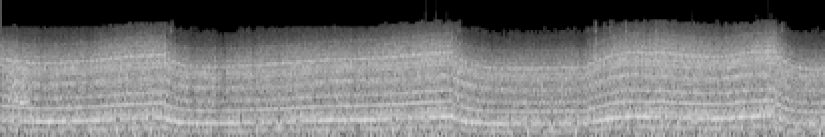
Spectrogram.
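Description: A racing car engine whines at high revs, dropping in pitch at each gear shift and climbing again.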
